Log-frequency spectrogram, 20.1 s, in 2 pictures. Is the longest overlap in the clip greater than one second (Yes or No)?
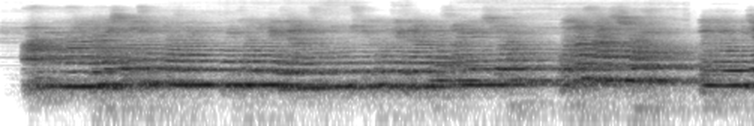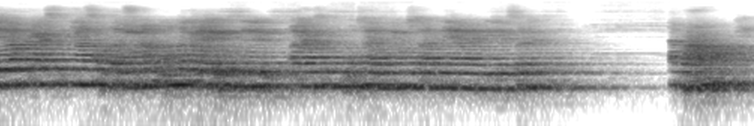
No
